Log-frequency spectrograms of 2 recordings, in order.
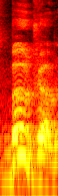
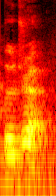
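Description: First: The stress is on the first syllable. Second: The stress is on the second syllable. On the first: The speaker calls it right. "it's Boudreaux ... I put Boudreaux. In fastest on the first syllable" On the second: The speaker calls it wrong. "not Boudreaux"

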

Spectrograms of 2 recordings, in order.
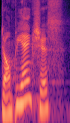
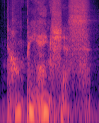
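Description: First: It is said sternly, like a command. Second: It is said gently, like a caring father.

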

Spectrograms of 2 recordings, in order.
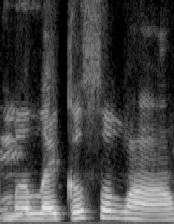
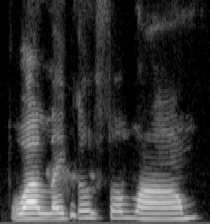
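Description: First: The first word begins with an M sound. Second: The first word begins with a W sound. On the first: The speaker calls it wrong. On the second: The speaker calls it right.

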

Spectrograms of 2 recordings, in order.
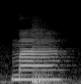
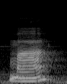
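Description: First: The pitch stays high and level. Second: The pitch starts lower and rises. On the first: "the first tone is a high tone, and it's leveled, it's straight" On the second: "starts a little bit lower than the first tone and goes up, rising"

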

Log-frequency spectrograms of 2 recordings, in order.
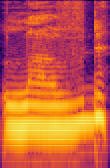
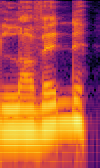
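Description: First: The ending is not a separate syllable. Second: The ending is a separate full syllable. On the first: The speaker calls it right. "in words like loved" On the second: The speaker calls it wrong. "they would say loved"

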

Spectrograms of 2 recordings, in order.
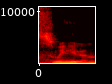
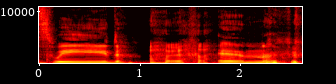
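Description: First: The word is said at normal speed. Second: The word is said slowly with a break.

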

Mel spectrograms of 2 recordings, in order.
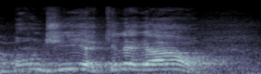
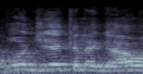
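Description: First: It is said in an excited, upbeat tone. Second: It is said in a sad, gloomy tone.

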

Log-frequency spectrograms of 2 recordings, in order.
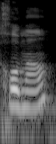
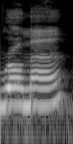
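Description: First: The name is said with a French pronunciation. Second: The name is said with an English pronunciation. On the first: The speaker calls it right. "it's Romain" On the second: The speaker calls it wrong. "which is absolutely disgusting"

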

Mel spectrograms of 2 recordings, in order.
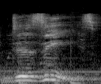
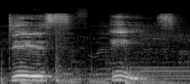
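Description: First: It is said smoothly without any pause. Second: There is a pause between dis and ease.

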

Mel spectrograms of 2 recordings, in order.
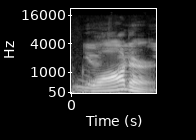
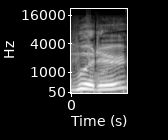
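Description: First: The middle consonant sounds like a clear 't' and the vowel is open. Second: The middle consonant sounds like a 'd' and the vowel is rounded. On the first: The speaker calls it right. "there's no O's and there's no D" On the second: The speaker calls it wrong. "when somebody says wooder? ... Wooder is not a thing"

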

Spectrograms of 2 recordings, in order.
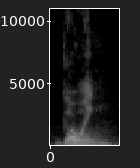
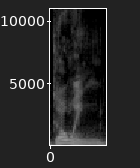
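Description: First: The -ing ending is relaxed and softened. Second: The -ing ending is crisply over-articulated. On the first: The speaker calls it right. "Maybe just going" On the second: The speaker calls it wrong. "you kind of over-articulate your words"

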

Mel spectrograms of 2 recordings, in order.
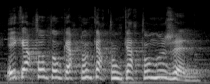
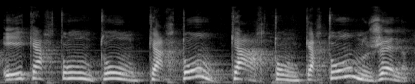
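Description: First: The phrase is said quickly, in one rush. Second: The phrase is said slowly, word by word. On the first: "aos poucos, você consegue acelerar. Até chegar... Será que você consegue mais rápido do que eu?" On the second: "Aí você vai tentando lembrar"

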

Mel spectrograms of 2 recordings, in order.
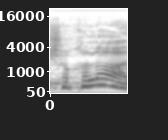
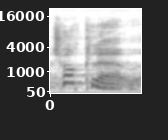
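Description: First: The word is said with French pronunciation. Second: The word is said with English pronunciation. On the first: "originally chocolat"

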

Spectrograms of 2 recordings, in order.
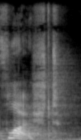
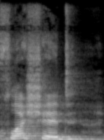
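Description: First: The ending is just a short t sound. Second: The ending is pronounced as a full extra syllable. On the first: The speaker calls it right. "eu falo flushed, Quase que tem um som de T, porque é só um estralo" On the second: The speaker calls it wrong. "Eu não falo flushed"

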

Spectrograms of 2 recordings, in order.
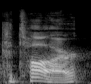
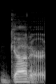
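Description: First: It is said with an American pronunciation. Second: It is said so it sounds like 'gutter'. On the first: This is how Americans say it. "a lot of us Americans call it Qatar" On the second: This is a playful local way of saying it. "the locals like to have fun with it and call it gutter"

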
